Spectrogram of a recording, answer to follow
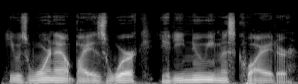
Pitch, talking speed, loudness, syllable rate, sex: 90 Hz, 280 wpm, -16 LUFS, 4.9 syllables/s, male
